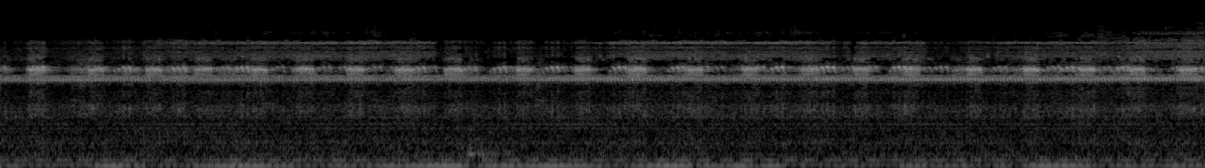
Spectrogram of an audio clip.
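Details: Grass insects calling as study background noise: a steady high-pitched trill with faint rapid pulsing runs throughout, over a constant low room hum.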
